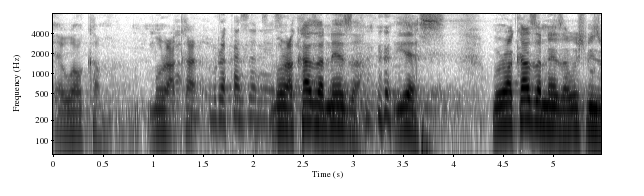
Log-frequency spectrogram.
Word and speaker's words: Murakaza neza: Murakaza Neza, yes.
